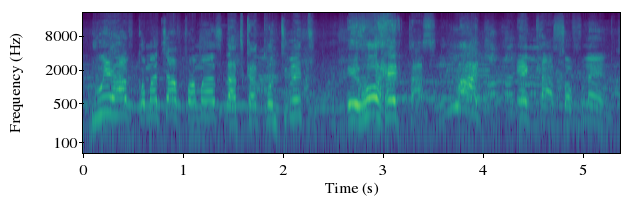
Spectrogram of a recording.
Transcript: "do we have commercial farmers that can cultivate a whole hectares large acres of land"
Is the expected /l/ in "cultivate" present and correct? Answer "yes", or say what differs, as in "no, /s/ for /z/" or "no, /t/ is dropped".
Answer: no, /n/ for /l/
